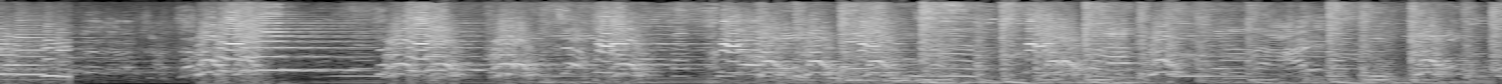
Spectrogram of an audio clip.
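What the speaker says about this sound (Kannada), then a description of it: "ನಾಯಿ ಕಚ್ಚಲಾಗ ಬರ್ತೈತಿ" A dog barks repeatedly nearby during a village stage play, sharp yaps and whines mixed with people talking and shouting.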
